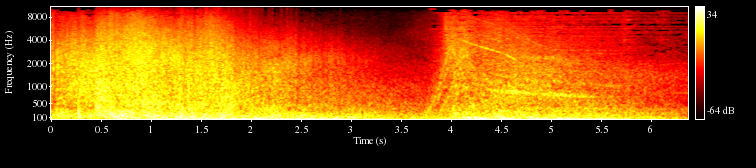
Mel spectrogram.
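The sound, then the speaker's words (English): A gutted gunship explodes in a loud, sustained roaring blast with deep rumble, followed partway through by a second swelling burst with a sweeping whoosh that fades out slowly. No voices. “Any reply Pelion might have sent went untransmitted, as, on the screen before them, the gutted gunship suddenly exploded.”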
